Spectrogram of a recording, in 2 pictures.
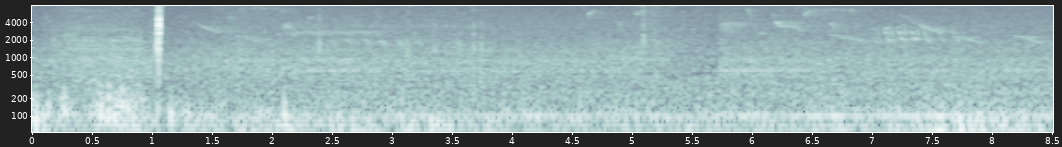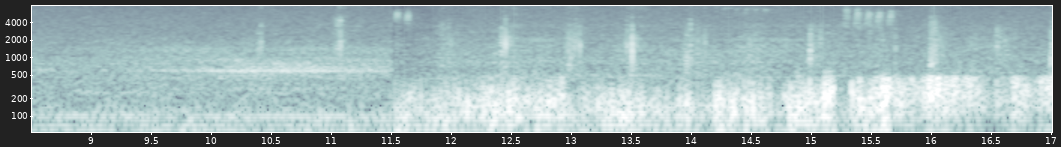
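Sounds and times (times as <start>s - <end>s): low rumble: 0.0s - 15.2s
songbird chirps: 1.1s - 13.1s
faint hum: 1.4s - 12.5s.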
